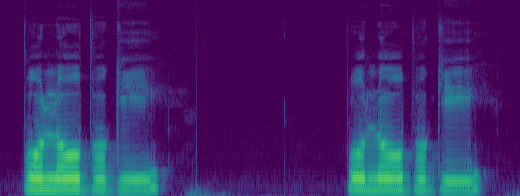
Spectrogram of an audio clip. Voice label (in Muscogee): "polopoke", Muscogee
